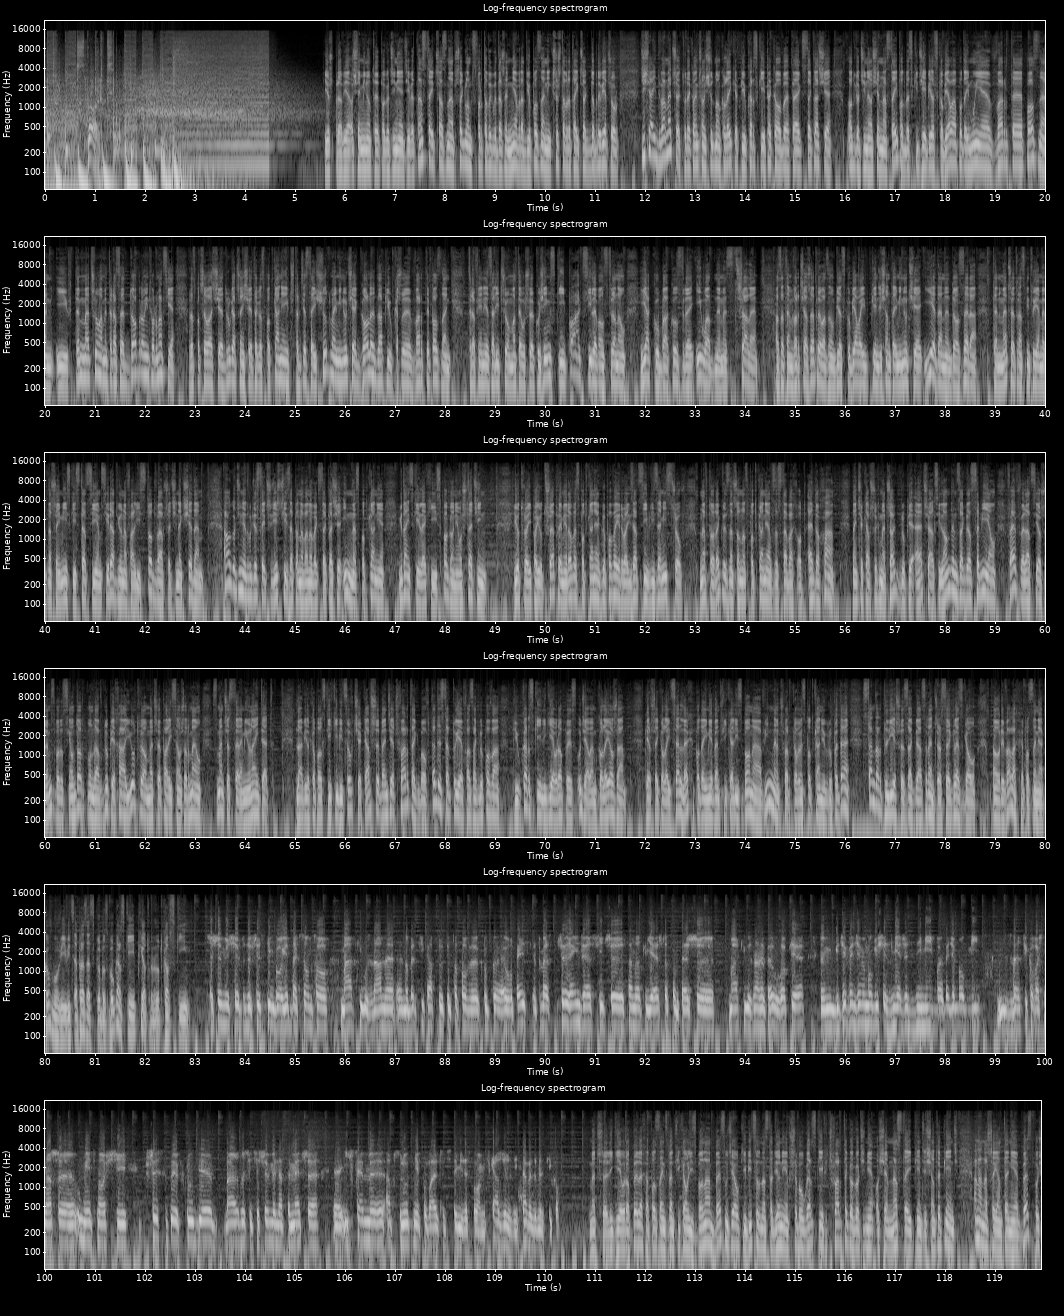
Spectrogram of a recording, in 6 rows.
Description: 19.10. SERWIS SPORTOWY GODZ. 19:05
